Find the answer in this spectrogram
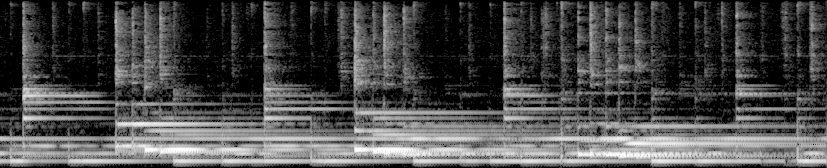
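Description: Svaraa stainless-steel handpan tuned to D Raga Desya Todi (D, F# A B C# D E F# A), played with the hands. The low central note is struck over and over while higher tone fields ring out above it, each strike sustaining and overlapping the next.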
